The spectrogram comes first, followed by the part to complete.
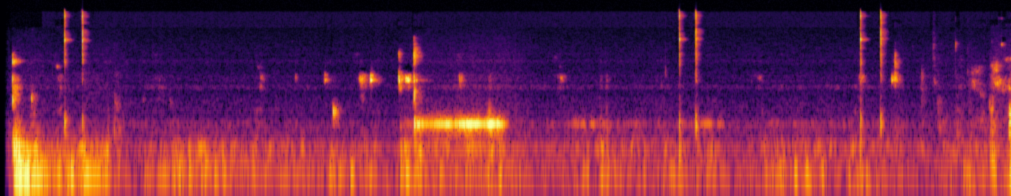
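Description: A few faint, scattered clicks and small knocks, with a short steady tone about four seconds in.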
